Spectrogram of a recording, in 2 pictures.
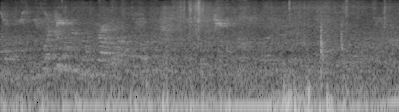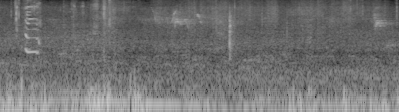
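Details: Ginger cat with a long mustache, asking for love and food, lets out a single short falling meow midway through steady low background rumble, with faint voices and scattered thumps.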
